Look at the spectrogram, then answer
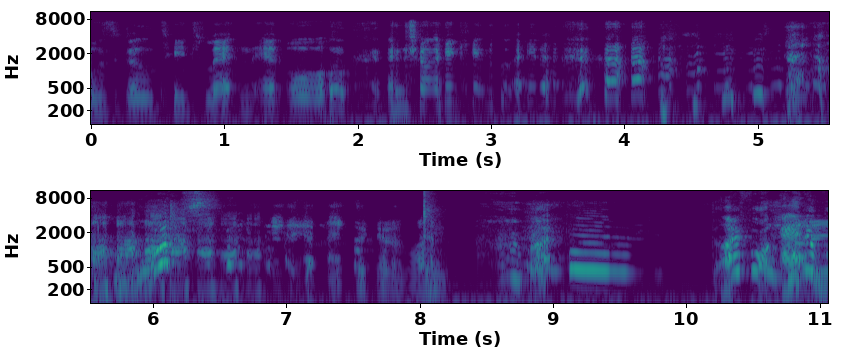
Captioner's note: laughter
